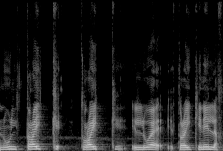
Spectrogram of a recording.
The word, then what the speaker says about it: Trichinella: سبيرال بورك ممكن نقول ترايك ترايك اللي هو ترايك نيلا في النطق بورك بورك يعني حاول تظبطها بقى ترايك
